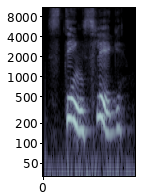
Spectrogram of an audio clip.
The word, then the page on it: stingslig: [²st'ing:slig]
